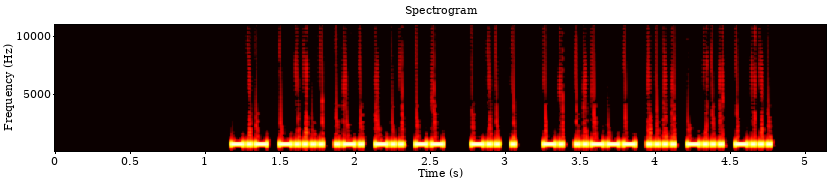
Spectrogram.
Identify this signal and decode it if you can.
Morse code, heard as a keyed tone, about 46 wpm, 700 Hz. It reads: K6RDM DE N2HBB
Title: USA Callsign DE Callsign - 5 Characters - 45wpm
